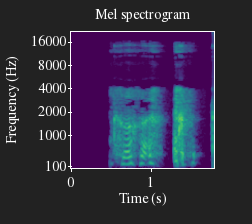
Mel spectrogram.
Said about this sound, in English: Sorry, everybody. I'm just going to mute myself and cough.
